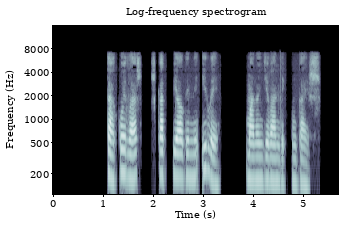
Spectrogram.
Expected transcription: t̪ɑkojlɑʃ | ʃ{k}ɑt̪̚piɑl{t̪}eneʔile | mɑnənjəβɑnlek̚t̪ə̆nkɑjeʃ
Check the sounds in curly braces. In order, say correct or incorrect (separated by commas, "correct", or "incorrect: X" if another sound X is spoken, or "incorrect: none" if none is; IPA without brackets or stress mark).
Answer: correct, incorrect: d̪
